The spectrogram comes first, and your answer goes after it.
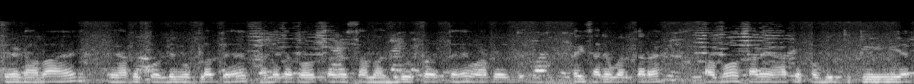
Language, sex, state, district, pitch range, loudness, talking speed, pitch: Hindi, male, Bihar, Kaimur, 115-125 Hz, -12 LUFS, 205 wpm, 115 Hz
